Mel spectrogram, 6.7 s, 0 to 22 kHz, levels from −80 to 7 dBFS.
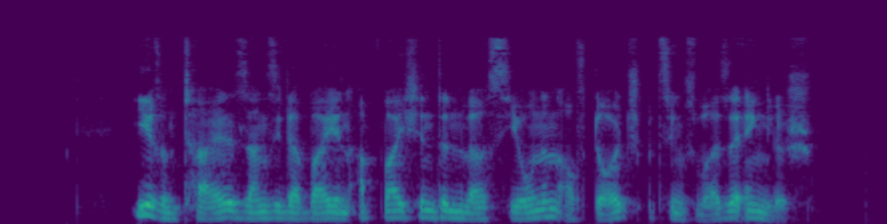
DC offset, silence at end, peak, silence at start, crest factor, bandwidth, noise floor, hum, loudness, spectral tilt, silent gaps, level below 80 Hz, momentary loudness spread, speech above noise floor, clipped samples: under 0.1%; 0.6 s; -16 dBFS; 1 s; 20 dB; 11.5 kHz; -78 dBFS; none; -36 LUFS; -5 dB/octave; none; -70 dBFS; 9 LU; 42 dB; under 0.1%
